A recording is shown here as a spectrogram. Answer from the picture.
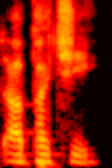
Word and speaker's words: Apache: how I say apachi, I'm saying it how we say it in Iran, okay? We call it apachi. So apachi, whatever whatever you guys say, I pronounce it the way I it was pronounced in Iraq.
